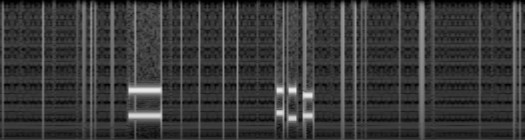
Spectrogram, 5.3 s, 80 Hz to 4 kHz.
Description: DTMF, heard as telephone touch tones, tones of about 120 ms. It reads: 6 935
